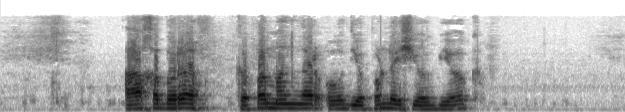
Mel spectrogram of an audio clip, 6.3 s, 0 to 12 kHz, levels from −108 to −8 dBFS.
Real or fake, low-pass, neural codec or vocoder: real; 7.2 kHz; none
